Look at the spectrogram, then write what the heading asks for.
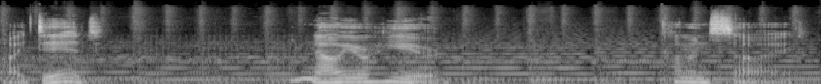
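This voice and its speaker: A man's voice: a little high, slow, over music. A man playing a stately veteran superhero leader in a radio play, with formal, oratorical delivery. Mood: cryptic, grave. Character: grand, solemn veteran telepathic superhero leader. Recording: long hall reverb.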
